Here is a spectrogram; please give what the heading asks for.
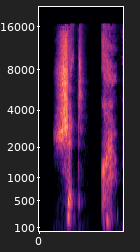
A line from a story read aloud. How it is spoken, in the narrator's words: hissed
